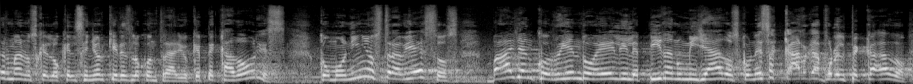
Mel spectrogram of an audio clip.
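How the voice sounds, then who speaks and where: Male pastor, high-pitched, animated sermon delivery with sudden shouts, long church reverb. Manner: animated, swings between hushed asides and shouted outbursts. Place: church hall.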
